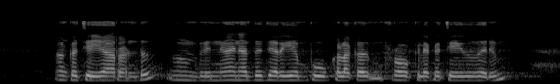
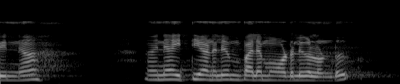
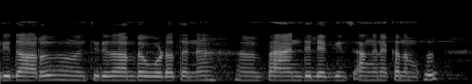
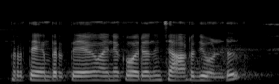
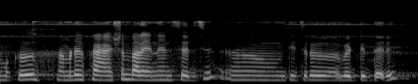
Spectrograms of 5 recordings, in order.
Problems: background sounds at intervals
